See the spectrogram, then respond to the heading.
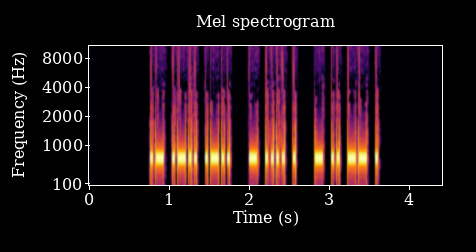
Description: Morse code, heard as a keyed tone, about 34 wpm, 700 Hz. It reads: ALL THE TIME
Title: Sets of 3 Words 35wpm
